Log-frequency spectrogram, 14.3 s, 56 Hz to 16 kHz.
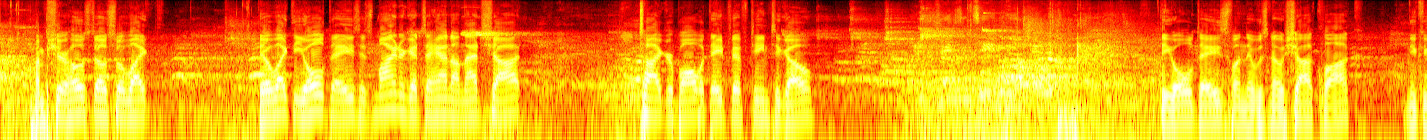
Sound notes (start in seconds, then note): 4.1 whistle; 8.5 chatter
